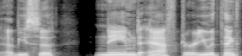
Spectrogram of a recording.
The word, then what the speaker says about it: Yebisu: But yeah, even when it's spelled that way with the old katakana or in English with the Y at the beginning, it's still pronounced Ebisu.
